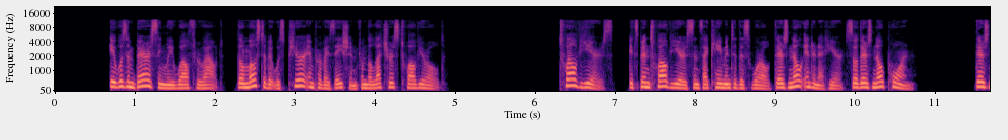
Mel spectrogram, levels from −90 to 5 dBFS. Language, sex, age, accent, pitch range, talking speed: English, female, 30-49, American, 165-215 Hz, 190 wpm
